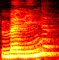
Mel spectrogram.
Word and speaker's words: Malin: C division propriétaire Lord maline bon ça s'écrit malin on va dire maline c'est c'est américain lui propose un dangereux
